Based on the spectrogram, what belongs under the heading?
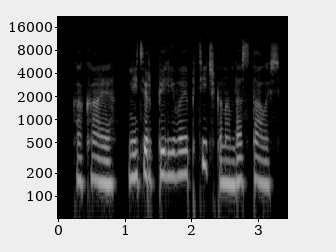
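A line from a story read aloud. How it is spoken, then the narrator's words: Hoarse rasp. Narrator (Russian): прохрипел Гариус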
